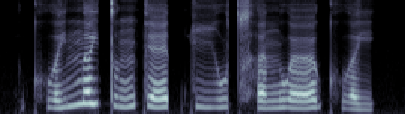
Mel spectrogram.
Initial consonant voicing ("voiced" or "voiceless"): voiceless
